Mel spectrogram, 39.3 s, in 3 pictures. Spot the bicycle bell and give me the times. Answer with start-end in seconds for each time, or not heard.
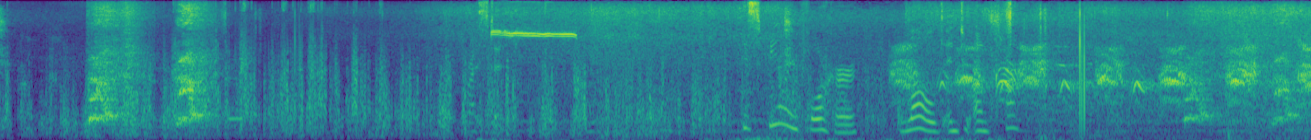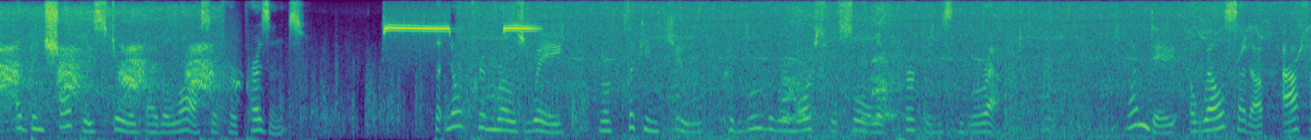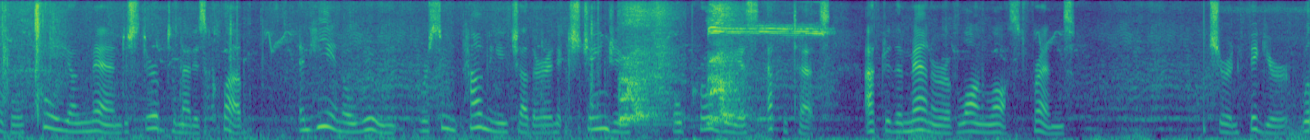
not heard.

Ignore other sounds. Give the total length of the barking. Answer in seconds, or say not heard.
6 s.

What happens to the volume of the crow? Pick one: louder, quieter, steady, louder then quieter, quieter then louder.
steady.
